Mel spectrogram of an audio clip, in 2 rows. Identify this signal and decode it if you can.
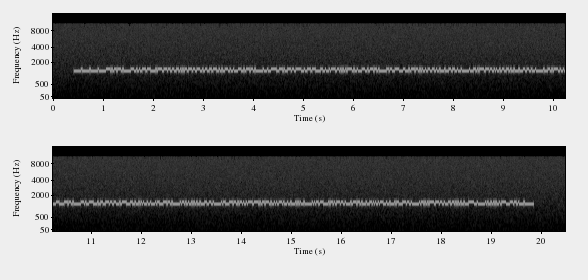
RTTY (45.45 baud, 170 Hz shift), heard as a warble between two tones, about 1360 Hz centre. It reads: NAME IS NINA, QTH TAMPERE, LOC FI70UE FI70UE. HOW COPY? DJ8B DE JH6SMD K QRZ? DE UR5FFO K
